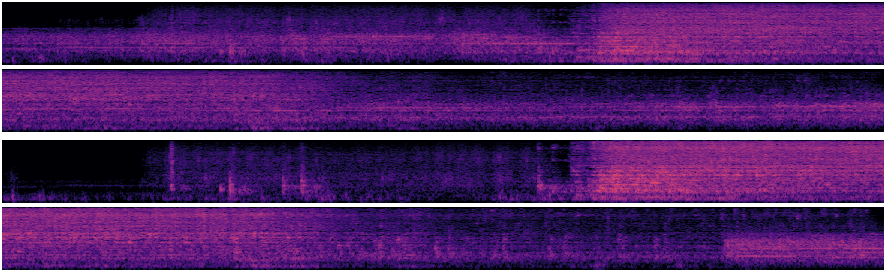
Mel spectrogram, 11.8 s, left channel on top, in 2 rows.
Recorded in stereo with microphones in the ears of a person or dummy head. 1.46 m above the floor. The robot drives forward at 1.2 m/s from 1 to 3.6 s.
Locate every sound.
1.1 s a toilet flushing: 80° right, 3 m; by 11.7 s 40° right (ahead or behind), 4.5 m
